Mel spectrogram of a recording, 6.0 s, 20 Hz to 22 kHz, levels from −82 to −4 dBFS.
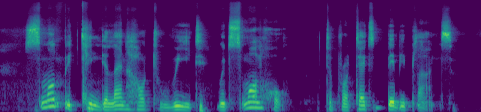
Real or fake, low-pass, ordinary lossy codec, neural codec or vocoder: fake; none; none; autoencoder, 48 kHz, 128 numbers a frame, DAC-VAE, trained on Japanese speech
